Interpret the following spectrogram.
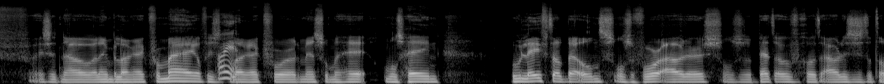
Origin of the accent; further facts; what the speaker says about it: Sprang-Capelle, North Brabant, Netherlands; ik kom uit Brabant. Ik kom uit Sprangkapelle, klein dorpje.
